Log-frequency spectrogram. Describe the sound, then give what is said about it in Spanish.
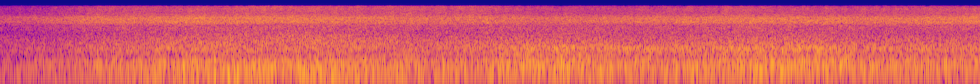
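A vast flock of thousands of parakeets flying in a huge swirl over the desert makes a dense, unbroken roar, with countless shrill calls and wingbeats merging into a steady hissing wash that swells in the first second, then holds. “Formando un enorme remolino, miles de periquitos en vuelo.”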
